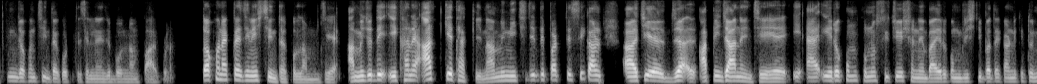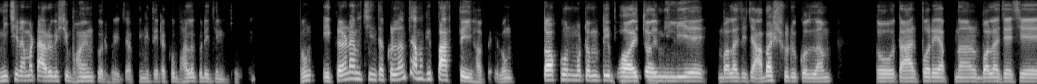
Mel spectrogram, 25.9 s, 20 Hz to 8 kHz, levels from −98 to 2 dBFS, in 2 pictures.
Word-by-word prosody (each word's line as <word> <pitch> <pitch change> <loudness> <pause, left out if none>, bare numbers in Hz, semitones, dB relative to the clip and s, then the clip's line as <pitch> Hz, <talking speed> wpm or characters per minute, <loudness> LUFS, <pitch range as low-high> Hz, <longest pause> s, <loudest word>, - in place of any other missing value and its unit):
আপনি - - -11
যখন 135 +1 -5
চিন্তা 265 -4 -4
করতেছিলেন, 110 0 -11
এইযে 105 +1 -11
বললাম 100 -1 -12
"পারবো - - -11
না," - - -23 0.4
তখন 180 +3 +3
একটা 180 0 +1
জিনিস 160 0 +1
চিন্তা 115 -6 -2
করলাম 100 -1 -7 0.2
যে, 105 - -9 0.3
আমি 155 +1 +2
যদি 180 +1 +6 0.2
এখানে 175 +3 -1 0.2
আটকে 200 0 +4
থাকি, 135 -8 -6
না 115 - -4
আমি 150 +2 -1
নিচে 155 0 -5
যেতে 350 +2 -2
পারতেছি; 175 +1 -3
কারণ 170 -1 +5 0.4
আ - - +9
চে 175 - +4 0.3
যা 160 - +10 0.3
আপনি 160 - -4
জানেন 145 -3 +6
যে, 125 - -3 0.4
এ - - -4 0.2
আ 135 - +1 0.2
এরকম 160 +1 -1
কোনো 150 +1 -4
সিচুয়েশন 150 - -5
এ - - -4
বা - - +2
এরকম 125 +1 -5
বৃষ্টিপাতের 125 +1 -6
কারণে 125 0 -7
কিন্তু, 135 +1 -9
নিচে 160 +4 -4
নামাটা 170 +2 -3
আরো 150 - +2
বেশি 150 - -6
ভয়ংকর 145 -4 -4
হয়ে 95 -3 -14
যায়। - - -10
আপনি - - -20
কিন্তু 120 0 -12
এটা 125 - -7
খুব 140 -4 -7
ভালো 130 +3 -1
করে 130 -2 -5
জেনে 105 -4 -13
থাকবেন। 95 -3 -25 0.6
এবং 155 +4 -2 0.2
এই - - -1
কারণে 180 +6 +3
আমি 210 - -4
চিন্তা 185 -1 -2
করলাম 190 +3 +1
যে, - - -5
আমাকে 215 -2 -4
পারতেই 175 -6 +4
হবে। 105 -3 -10
এবং 120 +2 -6 0.5
তখন 175 +1 +6
মোটামুটি 165 -1 -1
ভয়-টয় 145 0 +5
মিলিয়ে 145 0 +1 0.4
বলা 135 +1 +2
যায় 135 -2 -10
যে, - - +2
আবার 160 -1 +5
শুরু 140 -2 -4
করলাম। 125 -1 -2 0.7
তো 130 - -1 0.3
তারপরে 130 +2 0
আপনার 130 0 -5 0.2
বলা 135 0 +2
যায় 130 -2 -2
যে, 130 - 0
145 Hz, 195 wpm, -22 LUFS, 125-165 Hz, 0.7 s, যা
